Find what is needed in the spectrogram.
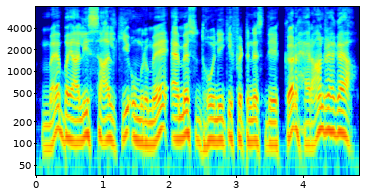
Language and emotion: Urdu, surprised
